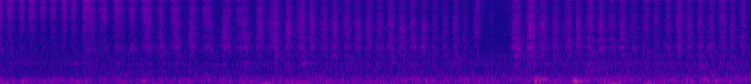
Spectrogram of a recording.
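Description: A wooden colored pencil is scratched in quick strokes across a thin paper mandala page in a coloring book lying flat on a table, while the other hand rests still. The result is a steady, rhythmic, dry scratching with bright, crisp pulses on each stroke over a soft low rumble.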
